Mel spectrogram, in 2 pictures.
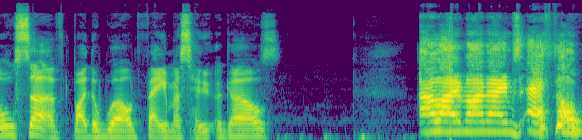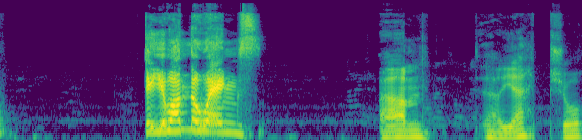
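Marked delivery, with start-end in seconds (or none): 4.2-8.5 loud, high, brash shouting voice. Acting out a Hooters waitress taking an order: Ethel the waitress shouting. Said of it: "Can you stop shouting at me".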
